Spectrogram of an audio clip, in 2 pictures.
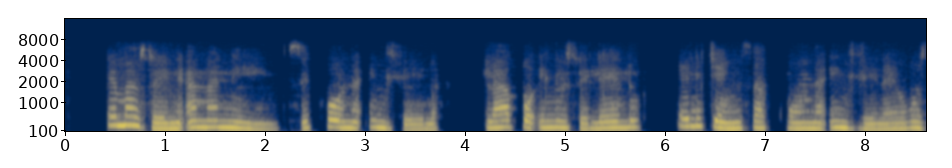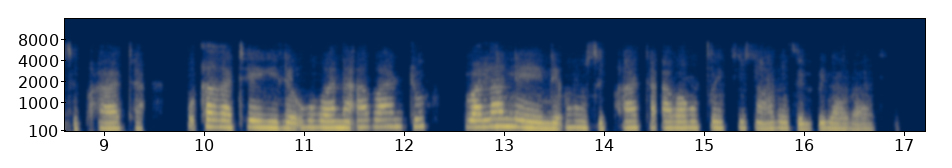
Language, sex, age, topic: North Ndebele, female, 25-35, health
